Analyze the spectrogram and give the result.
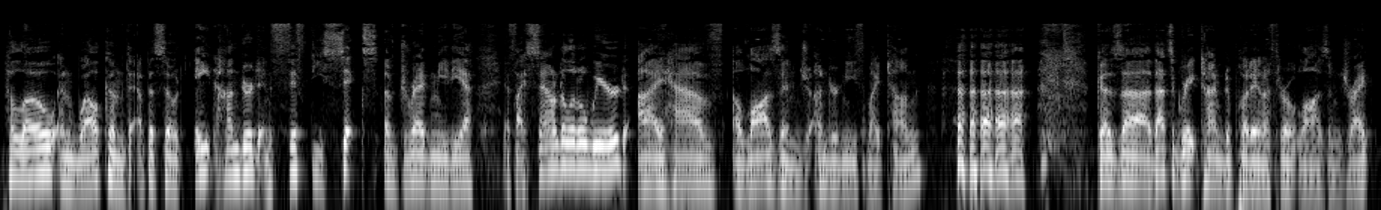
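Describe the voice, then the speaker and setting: A man's voice: fairly low pitch, lively intonation, unhurried, no echo. A congested man hosting a podcast, rambling casually and cutting himself off as he goes. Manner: rambling, self-interrupting, laughs at himself. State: congested from a cold. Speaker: podcast host.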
